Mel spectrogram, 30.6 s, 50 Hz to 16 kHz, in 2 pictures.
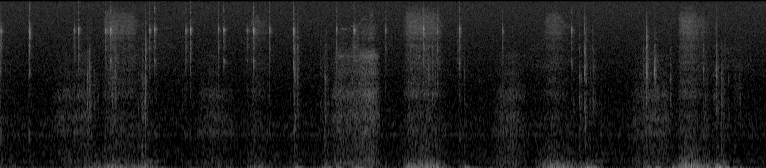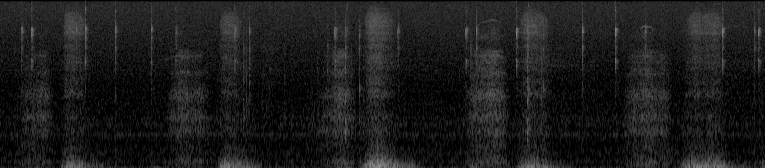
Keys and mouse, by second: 1.4 super+click, 2.1 ctrl+shift+super+click, 2.9 ctrl+shift+super+click, 3.7 ctrl+shift+super+click, 4.3 ctrl+shift+super+click, 4.9 ctrl+shift+super+click, 5.4 ctrl+shift+super+click, 6.7-7.0 ctrl+shift+super+drag, 7.7-8.4 super+drag, 8.7-9.1 alt+super+drag, 10.0 super+click, 15.7 super+click, 16.8 super+click, 17.6-18.3 super+drag, 18.8 super+click, 20.2-22.0 alt+super+drag, 23.2-24.6 super+drag, 24.8 alt+super+click, 26.9 super+click, 28.2 super+click, 30.3 super+click.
